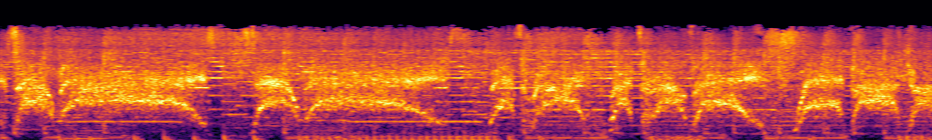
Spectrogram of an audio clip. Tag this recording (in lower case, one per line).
music
exciting music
